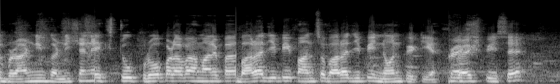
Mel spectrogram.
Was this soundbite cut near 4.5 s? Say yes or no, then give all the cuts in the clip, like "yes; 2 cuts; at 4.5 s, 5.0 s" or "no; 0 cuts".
yes; 3 cuts; at 0.9 s, 2.4 s, 4.5 s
